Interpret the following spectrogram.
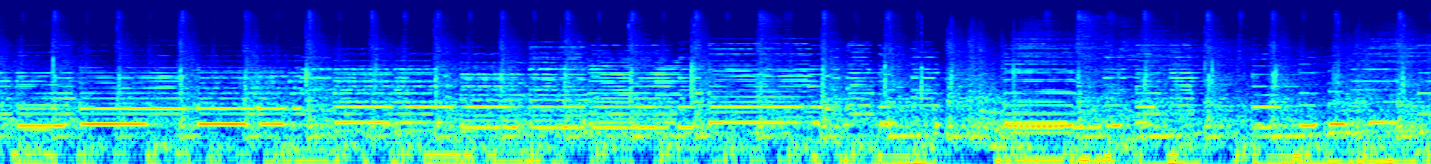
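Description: Live instrumental church music with a steady beat and strong bass, with hands clapping along in time.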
